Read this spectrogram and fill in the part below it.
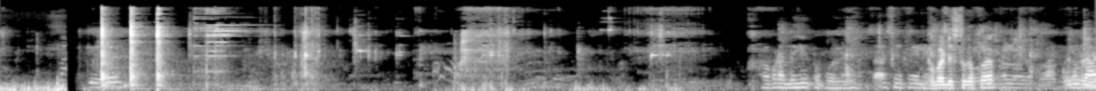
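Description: A metal wrench clinks against metal parts.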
